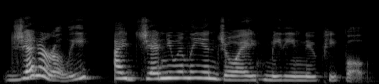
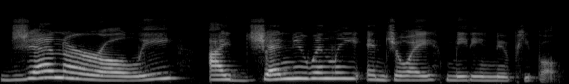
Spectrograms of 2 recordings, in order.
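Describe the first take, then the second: First: The sentence is said at a fast pace. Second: The sentence is said at a slow pace. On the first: "Can you speed it up with me?" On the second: "Let's say it a little bit slow"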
